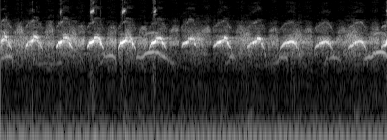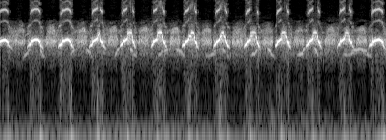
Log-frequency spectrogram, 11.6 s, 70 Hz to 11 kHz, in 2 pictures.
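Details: Black stork at its nest in Sigulda municipality, Latvia, morning of 11 June 2020, during a fight between two males; a long steady run of arched, wheezy notes about twice a second, growing louder with bright clicky overtones midway.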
